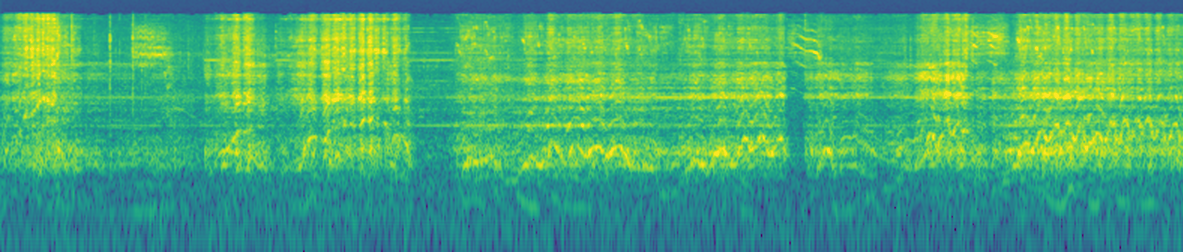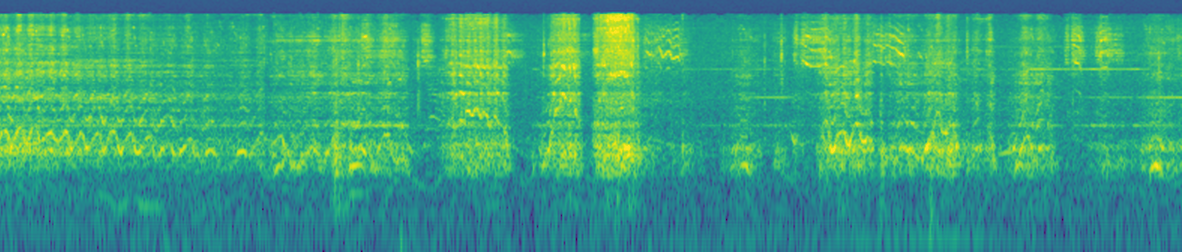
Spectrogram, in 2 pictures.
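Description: Electric motors and gear drivetrains of radio-controlled scale rock crawlers whining as they climb, rising and falling with the throttle, with occasional sharp scuffs.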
